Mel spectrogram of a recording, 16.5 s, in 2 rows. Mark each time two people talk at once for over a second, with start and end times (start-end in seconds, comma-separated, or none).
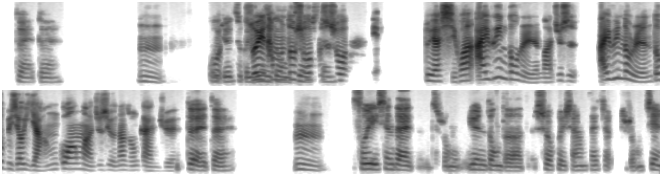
2.6-4.2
